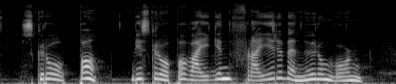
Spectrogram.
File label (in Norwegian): "skråpå", Numedalsmål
